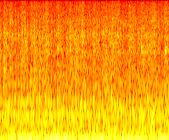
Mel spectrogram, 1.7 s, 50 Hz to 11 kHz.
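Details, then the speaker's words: Ex-military International 6x6 dump truck fitted with a six-cylinder Perkins diesel, first start after sitting about 10 years: started very quickly and settles into a steady, even low diesel rumble at idle, no knocks or misses. "This is one of the quickest starting engines I've ever started, I reckon."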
